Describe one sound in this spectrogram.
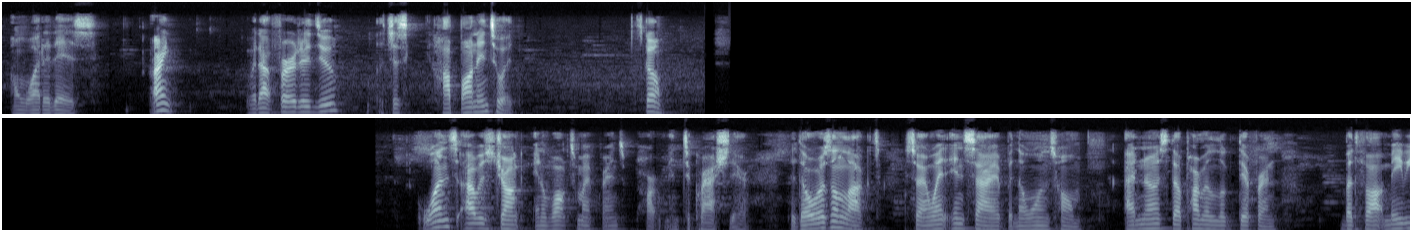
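A young man speaks calmly and closely into a microphone.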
